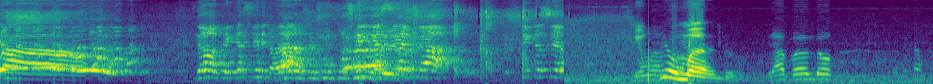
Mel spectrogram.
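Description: Young men talk and laugh loudly close by.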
